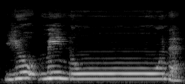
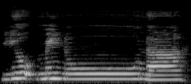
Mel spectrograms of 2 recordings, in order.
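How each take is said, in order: First: युमिनून chanted, ending on a silent n; stopping form. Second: युमिनूना read slowly with the final a sounded; full ending. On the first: Teacher showing the pausal form at the verse end. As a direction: end युमिनून on a still n with no vowel after. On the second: Teacher showing the form not used at a stop. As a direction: say युमिनूना with the last a clearly voiced. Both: Shown as a demonstration. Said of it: "वक्फ करना है".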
